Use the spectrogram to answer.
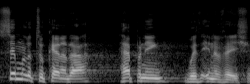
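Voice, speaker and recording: A man speaks with a Dutch accent. His pace is fairly quick. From Netherlands. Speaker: business executive. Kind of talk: conference keynote.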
